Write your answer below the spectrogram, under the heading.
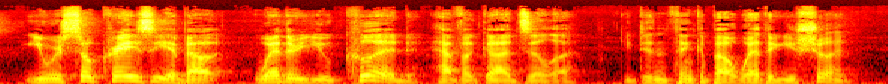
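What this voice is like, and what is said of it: Imitates another person's voice. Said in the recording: “great Jeff Goldblum impression”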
